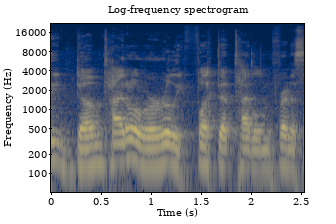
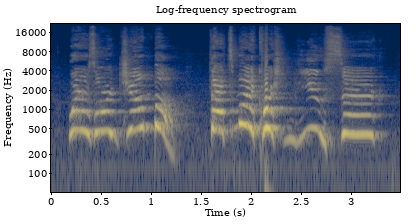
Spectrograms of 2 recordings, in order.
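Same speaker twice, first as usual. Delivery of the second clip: very high, loud character voice; 7 dB louder than usual. Joining in on a bit about a cartoon cat: Pleakley voice. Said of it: "sounded like Pleakley".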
